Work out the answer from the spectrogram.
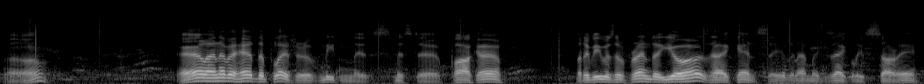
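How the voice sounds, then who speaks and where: An actor playing a cold, cocky, mock-polite gunslinger in an old-time radio western. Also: male voice, on the low side, animated, moderate pace, lightly acted. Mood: cocky, menacing. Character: cold, cocky, smooth-talking gunslinger villain. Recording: dull vintage radio recording.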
